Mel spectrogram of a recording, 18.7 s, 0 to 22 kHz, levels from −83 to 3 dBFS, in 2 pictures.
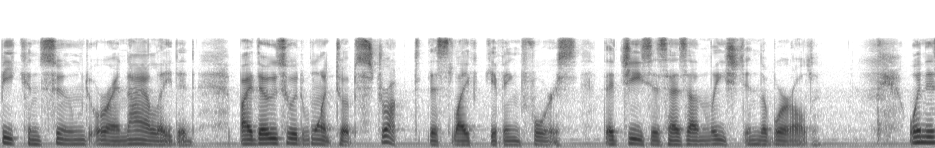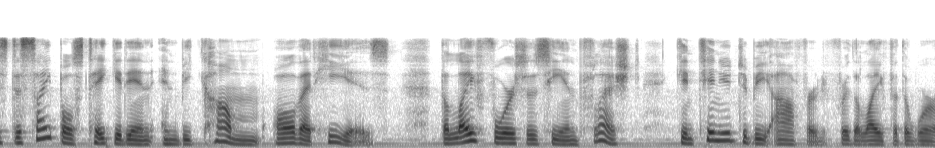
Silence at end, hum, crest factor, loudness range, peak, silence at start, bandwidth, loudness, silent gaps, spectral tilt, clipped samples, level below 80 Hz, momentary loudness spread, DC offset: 0 s; none; 18 dB; 2 LU; -2 dBFS; 0 s; 8 kHz; -21 LUFS; none; -5 dB/octave; under 0.1%; -48 dBFS; 11 LU; under 0.1%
